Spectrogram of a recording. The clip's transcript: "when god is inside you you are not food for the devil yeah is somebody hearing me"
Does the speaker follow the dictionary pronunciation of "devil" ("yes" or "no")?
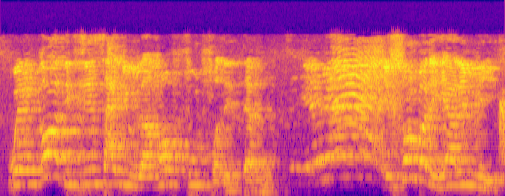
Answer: no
